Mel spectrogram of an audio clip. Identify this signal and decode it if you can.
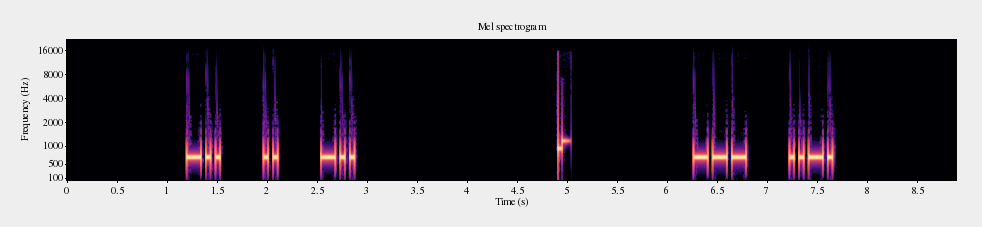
Morse code, heard as a keyed tone, about 25 wpm, spaced as for 14 wpm, 690 Hz. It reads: DID OF
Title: 3x Character Spacing - Top 100 Words - 25wpm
